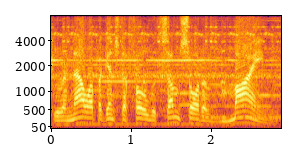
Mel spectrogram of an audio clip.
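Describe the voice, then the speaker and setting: A man's voice: mid-range voice, normal speed, close to an everyday voice. A man playing an earnest, commanding starship captain who narrates a space adventure in a theatrical audio drama style. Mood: grave narrating. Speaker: voice actor and first-person narrator. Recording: loud music, some vinyl-like pops. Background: loud dramatic orchestral music.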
